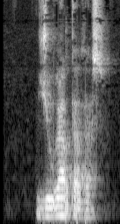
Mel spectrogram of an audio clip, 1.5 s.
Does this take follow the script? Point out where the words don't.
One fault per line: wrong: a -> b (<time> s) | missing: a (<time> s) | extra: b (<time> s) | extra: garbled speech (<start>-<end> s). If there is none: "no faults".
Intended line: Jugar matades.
no faults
